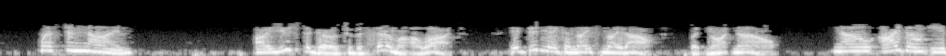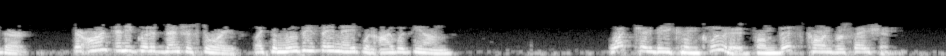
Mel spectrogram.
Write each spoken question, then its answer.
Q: What can be concluded from this conversation?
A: They're disappointed with the film produced these days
